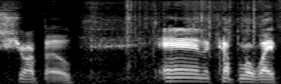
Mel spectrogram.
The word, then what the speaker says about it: Sarpo: But as I said, got a bag of russets here, got some Sharpomira, spelled Sarpo, but pronounced Sharpo, and a couple of white potatoes.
